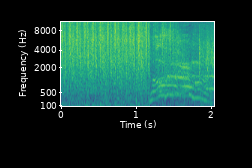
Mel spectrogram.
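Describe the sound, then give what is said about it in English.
Rapid automatic gunfire from an assault rifle and a machine gun during a wartime battle. Loud, dense bursts crackle without a break, and a raised voice cuts in over the firing near the end. “assault rifle thundered beside him”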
